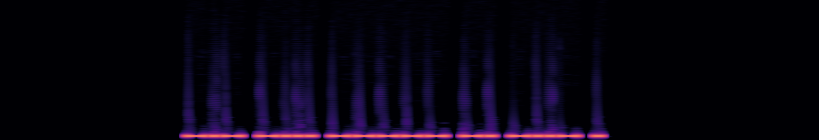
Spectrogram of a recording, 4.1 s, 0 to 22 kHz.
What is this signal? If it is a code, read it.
Morse code, heard as a keyed tone, about 37 wpm, 700 Hz. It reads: KB0NXE
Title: USA Call Signs - 6 Characters - Repeated 3x - 40wpm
